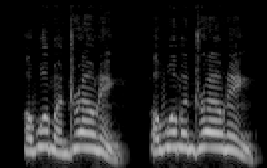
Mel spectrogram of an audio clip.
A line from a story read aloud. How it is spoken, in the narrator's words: shouted dozens of voices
